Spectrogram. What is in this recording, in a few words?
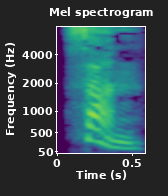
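"sun", American English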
